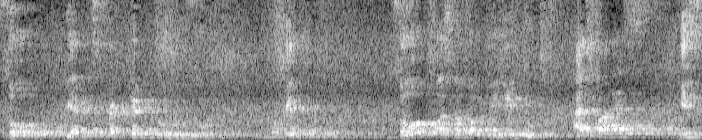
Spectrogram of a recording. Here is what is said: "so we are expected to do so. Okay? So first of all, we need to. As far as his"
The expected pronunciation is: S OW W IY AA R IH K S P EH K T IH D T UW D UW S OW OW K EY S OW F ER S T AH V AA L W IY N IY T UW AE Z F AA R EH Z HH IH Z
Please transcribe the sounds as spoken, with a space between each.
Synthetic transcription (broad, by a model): S OW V IY AA R IH K S P EH K T IH D T UW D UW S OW OW K EY S OW F ER S T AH F AA L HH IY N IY T UW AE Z F AA R EH Z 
